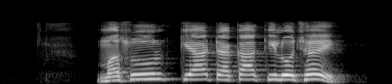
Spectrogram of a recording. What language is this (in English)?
Maithili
